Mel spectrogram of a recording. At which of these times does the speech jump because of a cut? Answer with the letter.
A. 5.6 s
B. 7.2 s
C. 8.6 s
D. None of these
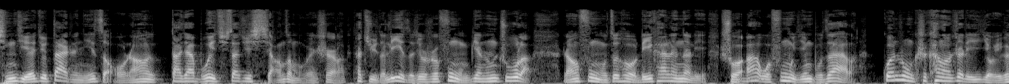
B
